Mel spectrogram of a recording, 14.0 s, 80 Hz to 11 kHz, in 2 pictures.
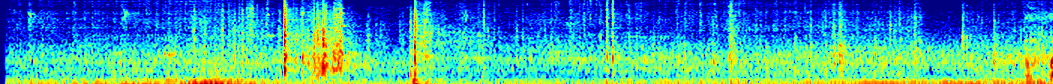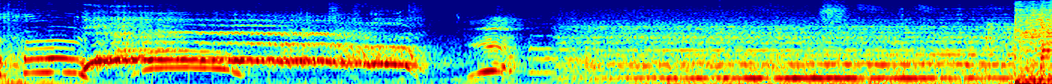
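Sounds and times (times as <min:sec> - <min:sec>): scooter wheels rolling on asphalt: 0:00.0 - 0:10.0
scooter clacks: 0:00.1 - 0:07.2.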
